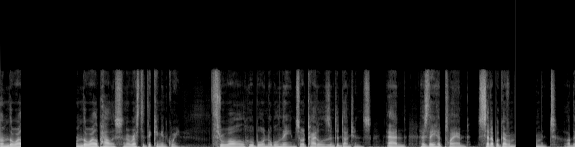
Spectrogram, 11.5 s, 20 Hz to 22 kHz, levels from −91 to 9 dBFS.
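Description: At 0.41 s and again at 10.29 s, a stream reconnect breaks the speech: about 1.11 s and then 0.40 s of silence, after which a fresh decoder resumes 0.37 s and 0.13 s earlier, replaying material already heard. That repetition separates it from a plain dropout.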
